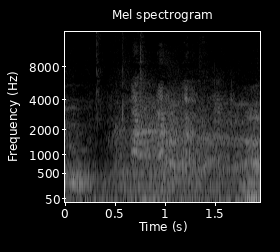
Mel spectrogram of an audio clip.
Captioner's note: audience laughing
